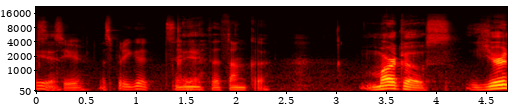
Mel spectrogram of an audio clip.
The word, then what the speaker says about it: Sini: You are Sini Thanthanka. Mm. Is that how you pronounce it?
